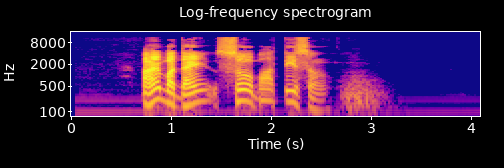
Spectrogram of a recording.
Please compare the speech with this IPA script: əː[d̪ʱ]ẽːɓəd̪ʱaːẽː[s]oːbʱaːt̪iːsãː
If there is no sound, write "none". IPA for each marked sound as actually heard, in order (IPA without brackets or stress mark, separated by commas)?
none, s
